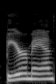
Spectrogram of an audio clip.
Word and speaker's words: Bierman: And that's Bierman spelled like beer man.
